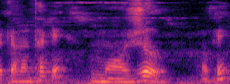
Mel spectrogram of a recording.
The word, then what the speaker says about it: mangeons: থাকতো তাহলে এই নুর সাথে যেই কনজুগেশনটা, এটার উচ্চারণটা হতো নু মগো। সো এই মগো যাতে না হয় সেই জন্য এখানে একটা ই অ্যাড করা হয়, যাতে এটার উচ্চারণটা কেমন থাকে? মজো।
